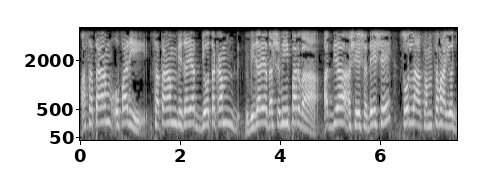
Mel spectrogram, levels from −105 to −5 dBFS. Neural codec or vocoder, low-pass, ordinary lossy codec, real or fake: none; 3.6 kHz; none; real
